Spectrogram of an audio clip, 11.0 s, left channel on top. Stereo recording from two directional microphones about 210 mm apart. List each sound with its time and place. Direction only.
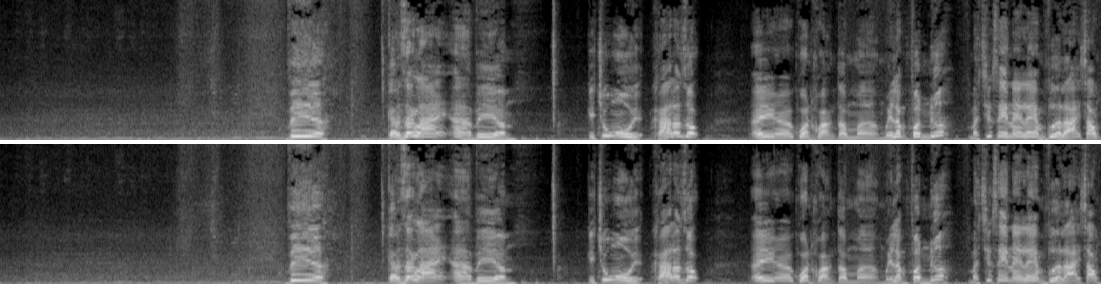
2.9 s speech: 20° right (ahead or behind)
